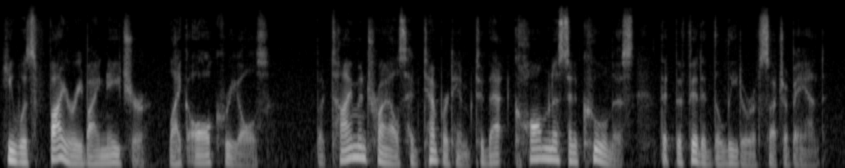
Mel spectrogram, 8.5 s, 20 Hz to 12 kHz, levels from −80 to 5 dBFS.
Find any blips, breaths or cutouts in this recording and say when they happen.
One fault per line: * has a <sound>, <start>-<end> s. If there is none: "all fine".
all fine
